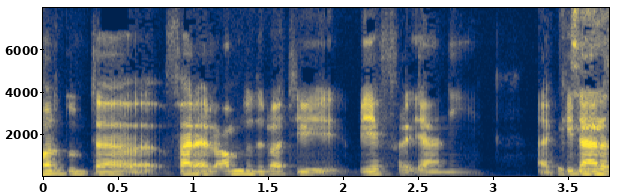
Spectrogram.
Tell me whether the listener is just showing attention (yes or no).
yes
